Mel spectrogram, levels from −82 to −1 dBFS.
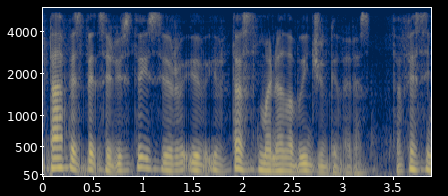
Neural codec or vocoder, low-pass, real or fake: autoencoder, 22.05 kHz, a latent of 192 numbers a frame, VITS, trained on many speakers; 5.4 kHz; fake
